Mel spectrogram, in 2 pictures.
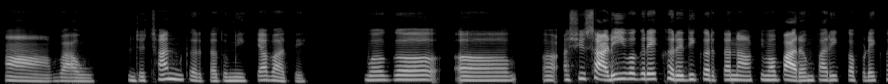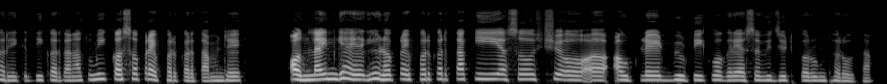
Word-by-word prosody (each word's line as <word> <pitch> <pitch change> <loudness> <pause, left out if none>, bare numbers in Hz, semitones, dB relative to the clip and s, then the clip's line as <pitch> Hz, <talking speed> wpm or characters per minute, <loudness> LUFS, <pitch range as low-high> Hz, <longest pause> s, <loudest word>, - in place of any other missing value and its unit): हां 165 -5 0
वाव! 160 -2 -2
म्हणजे 180 +5 -10
छान 235 0 +2
करता 165 -4 -6
तुम्ही. 170 0 -2
क्या 200 0 0
बात 170 -6 -3
है. 140 - -9 0.6
मग 205 +1 -3
अ, 215 -1 +2 0.2
अ, 190 - 0 0.8
अ, 200 0 -3
अशी 220 +5 -2
साडी 230 0 +6
वगैरे 255 -1 +3
खरेदी 230 -4 +2
करताना 215 -2 0
किंवा 205 -2 0
पारंपरिक 195 +1 +4
कपडे 190 -2 -4
खरेदी 190 -2 -5
करताना 185 -1 -3
तुम्ही 235 +3 0
कसं 235 +1 +2
प्रेफर 205 -6 +1
करता 165 -1 -3
म्हणजे 180 +2 -2 0.6
ऑनलाईन 225 +3 +7
घ्या 245 -4 +3
घेणं 225 0 +2
प्रेफर 235 -1 -1
करता 240 -1 -1
की 245 -1 +1
असं 235 +1 -1
शो 250 - -4 0.2
अ, 195 0 +2
आउटलेट, 200 -1 0
ब्युटीक 200 -1 -2
वगैरे 195 -2 -2
असं 190 +1 -3
व्हिजिट 190 -1 -5
करून 180 -1 -3
ठरवता? 150 -4 -8
200 Hz, 150 wpm, -24 LUFS, 185-225 Hz, 0.8 s, ऑनलाईन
